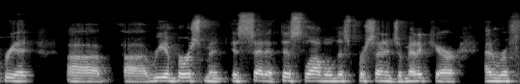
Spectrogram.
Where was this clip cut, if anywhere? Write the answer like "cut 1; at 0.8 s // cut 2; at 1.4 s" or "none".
none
